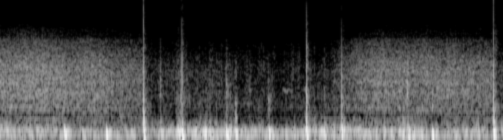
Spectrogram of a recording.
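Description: Fireworks crackle and pop after bursting.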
